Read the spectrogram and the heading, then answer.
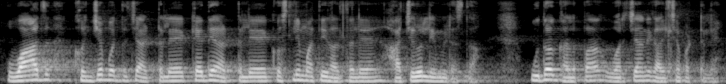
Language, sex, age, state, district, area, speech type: Goan Konkani, male, 30-45, Goa, Bardez, rural, spontaneous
